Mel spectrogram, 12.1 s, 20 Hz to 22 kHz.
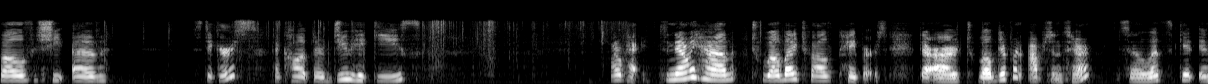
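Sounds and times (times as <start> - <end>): plastic packaging crinkling: 0.8 - 6.7.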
